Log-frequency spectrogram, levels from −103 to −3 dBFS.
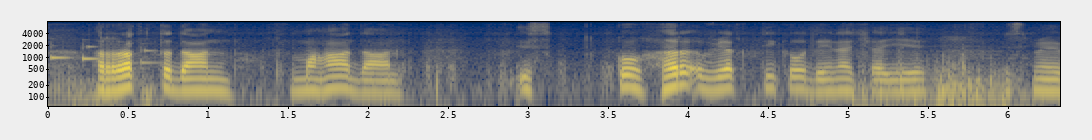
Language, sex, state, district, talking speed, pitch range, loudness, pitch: Chhattisgarhi, male, Chhattisgarh, Rajnandgaon, 85 wpm, 140-170 Hz, -23 LUFS, 150 Hz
